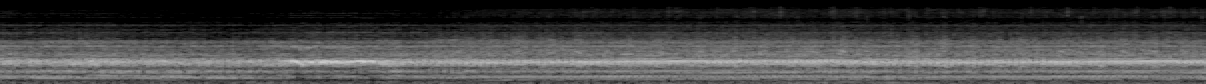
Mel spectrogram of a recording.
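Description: Battery-powered toy monster truck running with its wheels spinning in place: a steady whir from its small drive motor and gears, stepping up in loudness about one and a half seconds in.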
